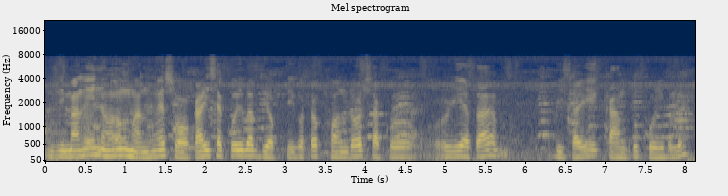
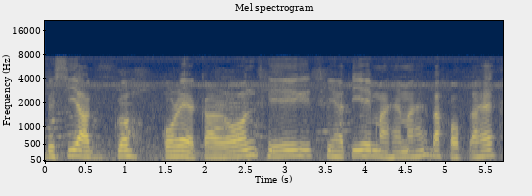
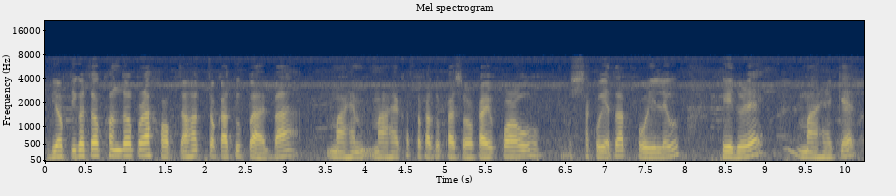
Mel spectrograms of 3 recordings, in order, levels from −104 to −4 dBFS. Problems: constant background noise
